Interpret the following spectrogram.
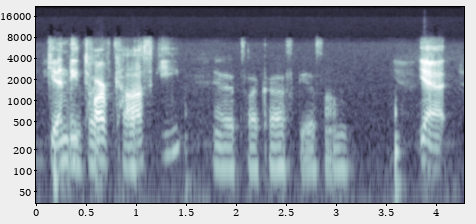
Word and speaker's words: Genndy Tartakovsky: many years to think candy how do you pronounce his name genndy tartakovsky if I could give yeah I think I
